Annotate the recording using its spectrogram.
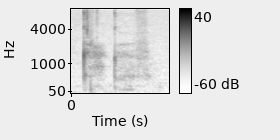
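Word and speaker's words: Kraków: I think in English we might call it crack. Do we? I can't think in British English what we pronounce. It's crackle in Polish.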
